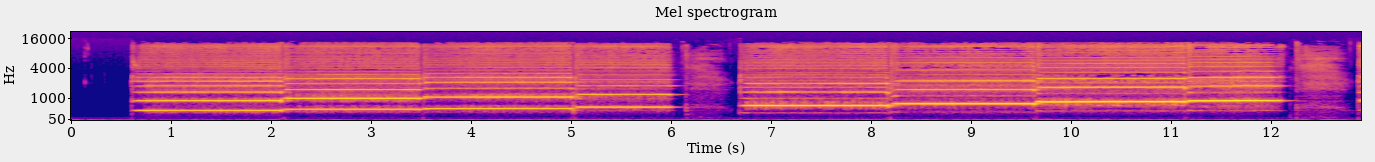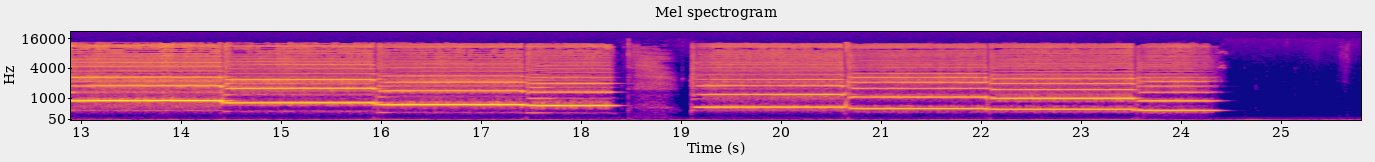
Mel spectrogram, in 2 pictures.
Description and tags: Flute - A natural minor
Part of the Good-sounds dataset of monophonic instrumental sounds.
instrument::flute
note::A
good-sounds-id::6930
mode::natural minor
